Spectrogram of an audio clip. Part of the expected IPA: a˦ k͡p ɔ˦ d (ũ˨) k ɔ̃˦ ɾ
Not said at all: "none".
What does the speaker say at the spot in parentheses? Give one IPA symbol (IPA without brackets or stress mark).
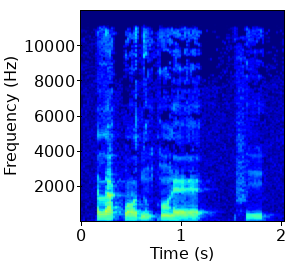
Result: ũ˧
